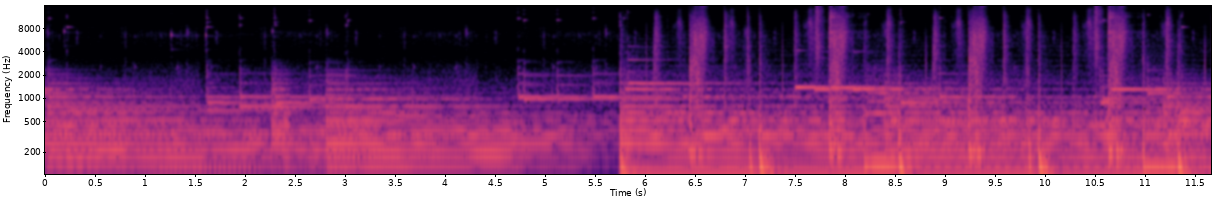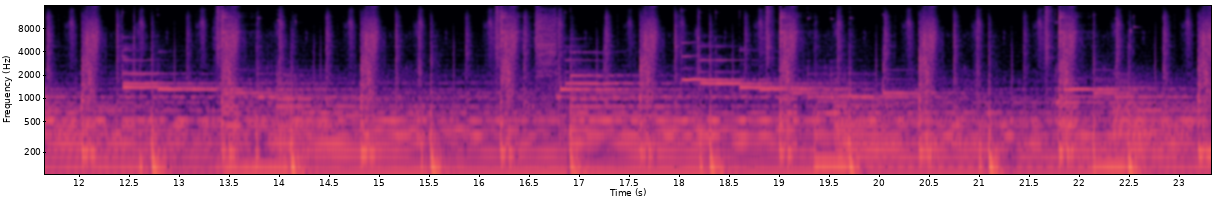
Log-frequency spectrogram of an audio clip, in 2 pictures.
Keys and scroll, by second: 6.9-7.8 typing, 21.1-23.3 typing.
